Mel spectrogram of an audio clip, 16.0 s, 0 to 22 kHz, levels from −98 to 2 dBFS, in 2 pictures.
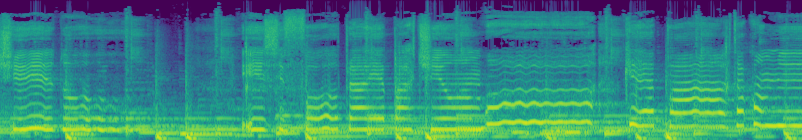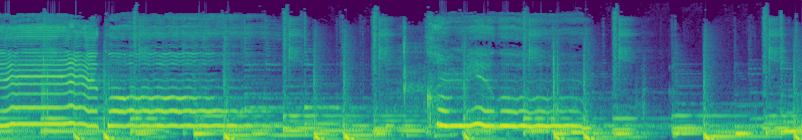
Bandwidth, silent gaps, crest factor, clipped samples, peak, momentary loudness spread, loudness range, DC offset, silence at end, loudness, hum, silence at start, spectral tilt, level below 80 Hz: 17 kHz; none; 10 dB; 0.3%; 0 dBFS; 7 LU; 2 LU; under 0.1%; 0 s; -10 LUFS; none; 0 s; -5.5 dB/octave; -22 dBFS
